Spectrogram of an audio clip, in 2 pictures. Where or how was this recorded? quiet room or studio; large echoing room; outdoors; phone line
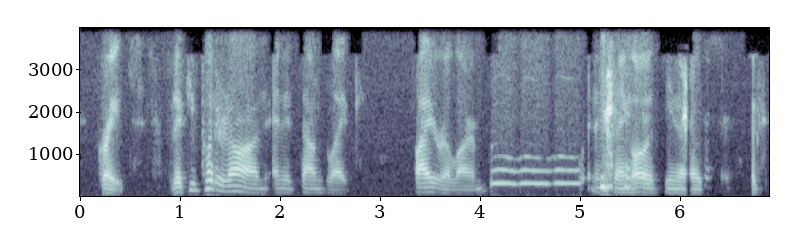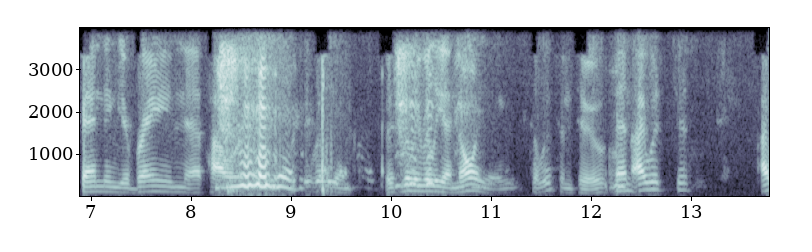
phone line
